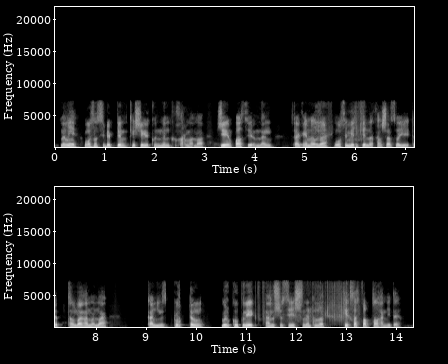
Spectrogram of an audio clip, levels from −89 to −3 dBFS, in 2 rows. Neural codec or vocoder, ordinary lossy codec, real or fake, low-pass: codec, 16 kHz, 1 kbps, FreqCodec, larger model; none; fake; 7.2 kHz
